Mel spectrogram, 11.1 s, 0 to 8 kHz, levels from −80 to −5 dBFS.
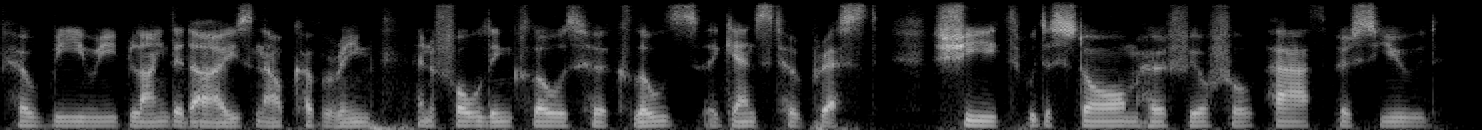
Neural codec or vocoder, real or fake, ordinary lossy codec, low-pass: codec, 16 kHz, about 1 kbps, DyCAST, with the encoder's durations; fake; Opus, 24 kbps; 7.2 kHz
